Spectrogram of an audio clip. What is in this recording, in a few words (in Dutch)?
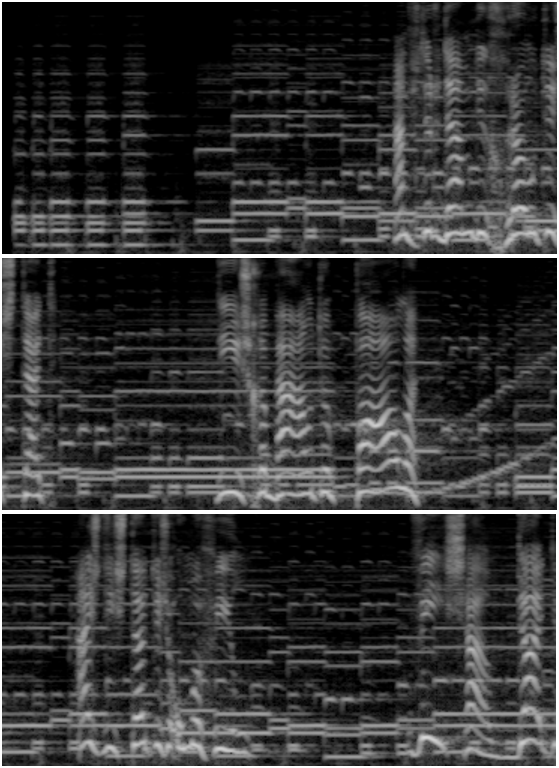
Amsterdam, die grote stad, Rijmpjes en versjes voorgelezen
